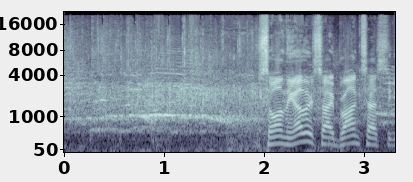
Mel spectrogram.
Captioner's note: crowd members cheering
